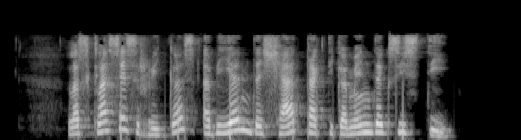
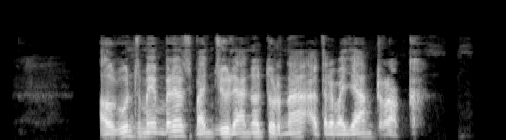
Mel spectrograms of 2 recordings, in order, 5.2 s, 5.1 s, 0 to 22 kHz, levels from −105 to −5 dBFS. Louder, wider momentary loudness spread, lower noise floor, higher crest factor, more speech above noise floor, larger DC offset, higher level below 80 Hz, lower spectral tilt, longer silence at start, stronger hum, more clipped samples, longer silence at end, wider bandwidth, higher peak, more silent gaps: second, -29 LUFS vs -18 LUFS; first, 8 LU vs 4 LU; about the same, -68 dBFS vs -69 dBFS; about the same, 20 dB vs 18 dB; second, 40 dB vs 51 dB; neither; about the same, -62 dBFS vs -62 dBFS; second, -3.5 dB/octave vs -5.5 dB/octave; second, 0.7 s vs 1 s; neither; neither; about the same, 0.75 s vs 0.85 s; about the same, 8.2 kHz vs 7.8 kHz; second, -10 dBFS vs -2 dBFS; neither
